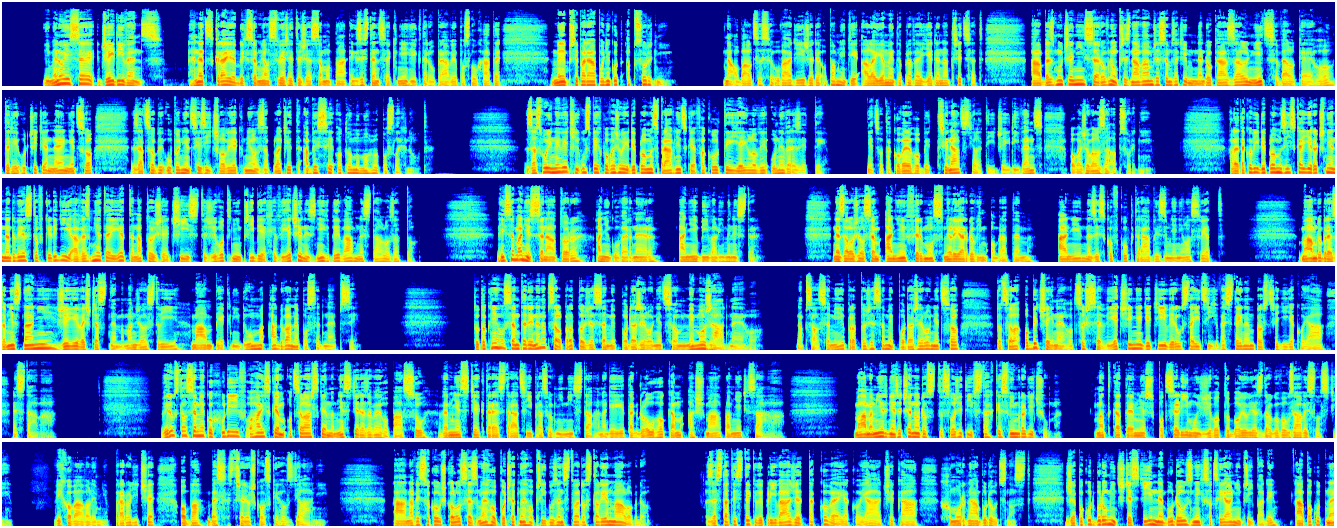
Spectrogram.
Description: Americká elegie: Memoáry o krizi rodiny a kultury audiokniha
Ukázka z knihy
